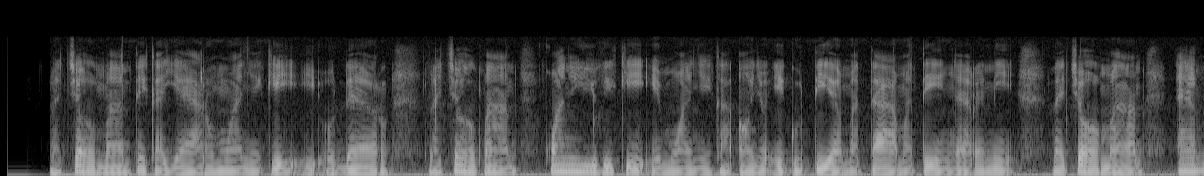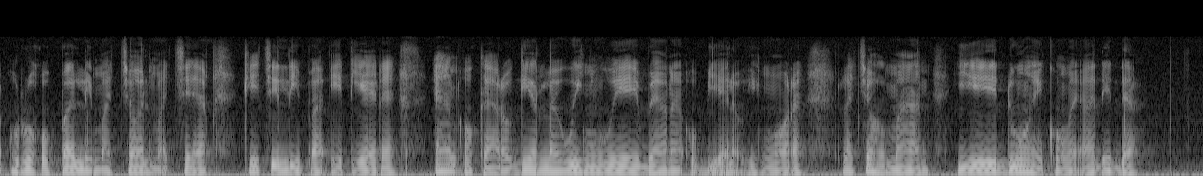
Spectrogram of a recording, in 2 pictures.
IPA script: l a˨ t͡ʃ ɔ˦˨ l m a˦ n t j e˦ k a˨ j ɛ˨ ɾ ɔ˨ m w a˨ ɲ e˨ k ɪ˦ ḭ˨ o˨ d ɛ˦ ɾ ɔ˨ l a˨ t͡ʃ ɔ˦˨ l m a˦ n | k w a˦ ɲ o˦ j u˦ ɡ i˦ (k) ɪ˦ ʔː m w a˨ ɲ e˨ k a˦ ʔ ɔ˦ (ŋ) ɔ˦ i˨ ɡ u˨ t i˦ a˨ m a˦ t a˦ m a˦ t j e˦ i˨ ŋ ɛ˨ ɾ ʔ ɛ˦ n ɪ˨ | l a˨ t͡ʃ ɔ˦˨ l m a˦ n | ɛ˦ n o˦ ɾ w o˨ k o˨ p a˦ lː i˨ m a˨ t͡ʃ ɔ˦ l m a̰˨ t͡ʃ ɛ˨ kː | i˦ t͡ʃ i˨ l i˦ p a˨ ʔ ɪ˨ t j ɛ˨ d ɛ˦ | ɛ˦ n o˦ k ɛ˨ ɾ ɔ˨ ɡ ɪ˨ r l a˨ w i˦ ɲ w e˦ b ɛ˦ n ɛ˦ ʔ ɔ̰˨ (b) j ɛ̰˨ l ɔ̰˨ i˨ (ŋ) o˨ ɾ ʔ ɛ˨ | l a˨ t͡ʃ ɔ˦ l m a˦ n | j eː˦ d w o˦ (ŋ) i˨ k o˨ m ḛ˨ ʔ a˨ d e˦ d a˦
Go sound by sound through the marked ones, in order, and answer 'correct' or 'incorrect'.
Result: correct, incorrect, correct, correct, correct

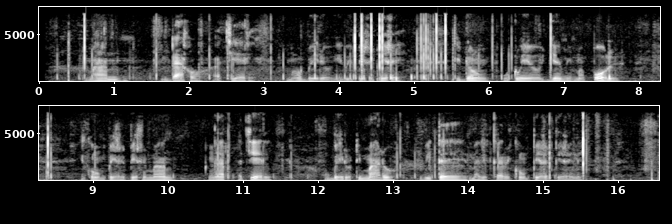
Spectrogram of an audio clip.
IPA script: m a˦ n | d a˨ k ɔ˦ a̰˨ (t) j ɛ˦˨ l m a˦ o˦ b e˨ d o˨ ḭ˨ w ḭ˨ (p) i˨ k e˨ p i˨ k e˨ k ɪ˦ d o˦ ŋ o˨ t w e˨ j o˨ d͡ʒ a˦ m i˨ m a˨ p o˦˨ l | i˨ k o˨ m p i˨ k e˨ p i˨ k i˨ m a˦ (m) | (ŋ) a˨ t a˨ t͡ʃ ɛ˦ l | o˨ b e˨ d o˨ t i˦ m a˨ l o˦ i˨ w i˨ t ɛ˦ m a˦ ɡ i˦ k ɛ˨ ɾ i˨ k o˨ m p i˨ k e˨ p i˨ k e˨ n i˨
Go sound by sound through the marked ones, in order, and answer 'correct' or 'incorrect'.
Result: incorrect, correct, incorrect, correct

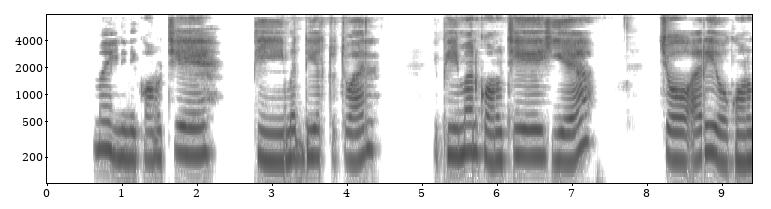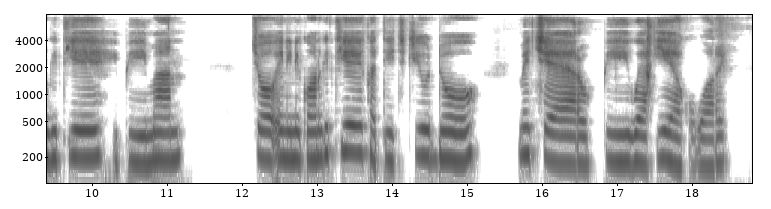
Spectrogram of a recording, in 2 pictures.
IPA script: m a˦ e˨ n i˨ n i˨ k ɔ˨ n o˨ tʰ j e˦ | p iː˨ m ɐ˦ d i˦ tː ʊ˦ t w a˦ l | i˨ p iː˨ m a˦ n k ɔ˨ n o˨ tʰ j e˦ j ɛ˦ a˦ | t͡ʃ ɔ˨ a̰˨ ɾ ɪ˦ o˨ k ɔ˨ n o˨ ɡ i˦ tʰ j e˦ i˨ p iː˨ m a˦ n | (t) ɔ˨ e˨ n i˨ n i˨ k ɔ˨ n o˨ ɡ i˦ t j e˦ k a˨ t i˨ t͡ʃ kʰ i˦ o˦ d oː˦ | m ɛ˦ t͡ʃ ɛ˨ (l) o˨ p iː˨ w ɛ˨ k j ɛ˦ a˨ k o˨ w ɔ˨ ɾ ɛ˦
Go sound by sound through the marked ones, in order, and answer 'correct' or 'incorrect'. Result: incorrect, incorrect

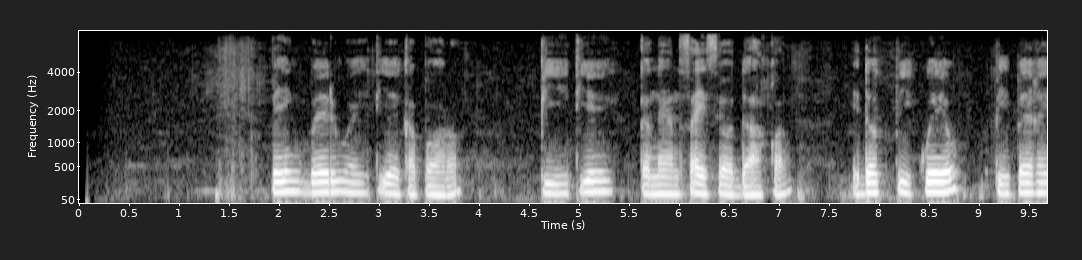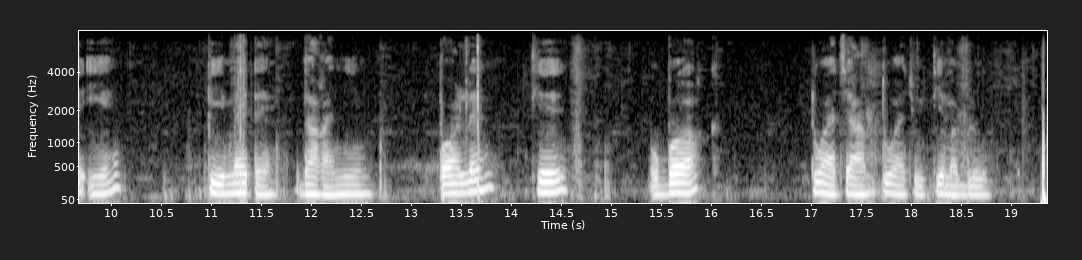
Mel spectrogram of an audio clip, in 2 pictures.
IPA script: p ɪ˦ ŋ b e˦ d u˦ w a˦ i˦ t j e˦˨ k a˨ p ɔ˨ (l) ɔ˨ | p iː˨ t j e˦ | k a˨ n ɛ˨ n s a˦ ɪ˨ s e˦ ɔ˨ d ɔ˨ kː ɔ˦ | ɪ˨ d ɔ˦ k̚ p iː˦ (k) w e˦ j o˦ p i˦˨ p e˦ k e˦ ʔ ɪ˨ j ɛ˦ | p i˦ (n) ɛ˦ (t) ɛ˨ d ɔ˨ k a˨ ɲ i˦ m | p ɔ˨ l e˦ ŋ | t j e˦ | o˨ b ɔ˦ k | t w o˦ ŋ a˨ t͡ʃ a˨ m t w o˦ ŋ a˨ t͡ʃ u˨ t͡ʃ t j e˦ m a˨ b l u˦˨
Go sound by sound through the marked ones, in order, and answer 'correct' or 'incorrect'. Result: incorrect, correct, incorrect, correct

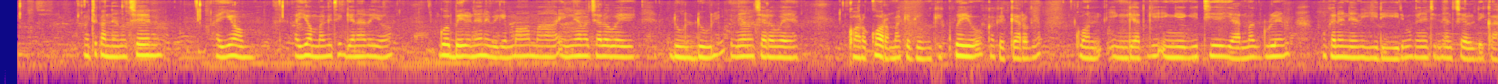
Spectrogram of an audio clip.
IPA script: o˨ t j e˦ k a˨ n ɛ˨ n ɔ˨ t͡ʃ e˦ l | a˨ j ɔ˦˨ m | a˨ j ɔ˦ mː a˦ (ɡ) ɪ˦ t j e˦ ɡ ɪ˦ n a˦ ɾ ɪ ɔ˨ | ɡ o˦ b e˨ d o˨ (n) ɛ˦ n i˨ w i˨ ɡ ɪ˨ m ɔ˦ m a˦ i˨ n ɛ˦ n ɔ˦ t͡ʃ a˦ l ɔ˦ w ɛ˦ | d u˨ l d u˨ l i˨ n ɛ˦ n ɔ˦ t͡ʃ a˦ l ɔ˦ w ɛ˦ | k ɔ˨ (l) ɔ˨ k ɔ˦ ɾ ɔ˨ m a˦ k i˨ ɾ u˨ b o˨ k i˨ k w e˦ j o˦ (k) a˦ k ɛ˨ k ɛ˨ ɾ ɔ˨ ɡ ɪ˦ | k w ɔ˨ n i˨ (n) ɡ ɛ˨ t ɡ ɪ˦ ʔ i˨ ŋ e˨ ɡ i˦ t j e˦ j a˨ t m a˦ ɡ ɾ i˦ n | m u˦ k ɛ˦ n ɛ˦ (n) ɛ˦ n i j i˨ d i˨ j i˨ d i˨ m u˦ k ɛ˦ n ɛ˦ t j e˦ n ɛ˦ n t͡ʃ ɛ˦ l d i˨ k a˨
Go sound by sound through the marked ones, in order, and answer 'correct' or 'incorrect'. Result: correct, correct, incorrect, correct, incorrect, correct

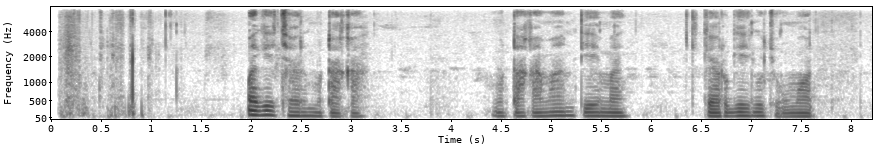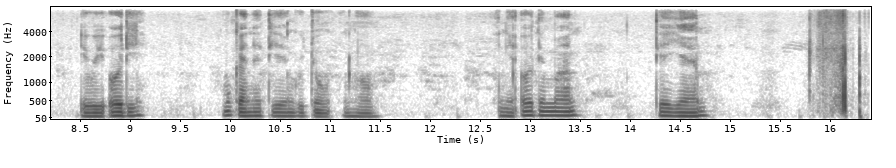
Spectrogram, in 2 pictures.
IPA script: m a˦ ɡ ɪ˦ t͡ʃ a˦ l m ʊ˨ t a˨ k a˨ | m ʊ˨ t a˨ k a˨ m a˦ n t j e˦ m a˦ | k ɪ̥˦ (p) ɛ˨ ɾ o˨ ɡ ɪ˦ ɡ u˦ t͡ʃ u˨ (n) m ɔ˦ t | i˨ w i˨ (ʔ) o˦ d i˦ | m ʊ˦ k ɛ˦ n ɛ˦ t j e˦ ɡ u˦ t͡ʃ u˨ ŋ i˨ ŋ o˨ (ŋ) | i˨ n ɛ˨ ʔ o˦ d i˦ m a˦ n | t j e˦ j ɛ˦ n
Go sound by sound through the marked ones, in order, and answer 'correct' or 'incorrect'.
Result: incorrect, incorrect, correct, incorrect

